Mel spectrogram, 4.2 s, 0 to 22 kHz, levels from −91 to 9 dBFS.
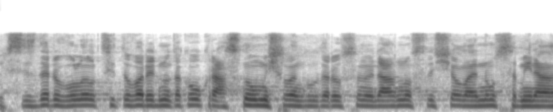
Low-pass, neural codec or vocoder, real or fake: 7.2 kHz; none; real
